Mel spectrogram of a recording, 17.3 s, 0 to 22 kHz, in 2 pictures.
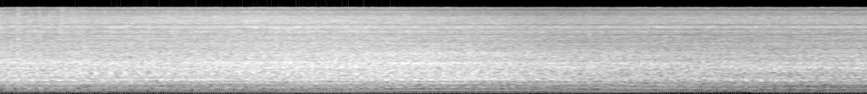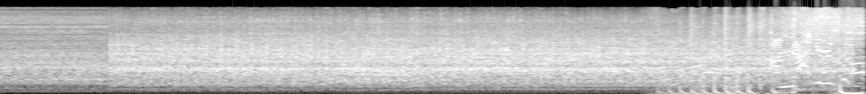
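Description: Diesel engine of a Fendt Favorit 712 Vario tractor idling steadily. About ten seconds in the sound cuts to another take of a tractor idling, slightly louder.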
